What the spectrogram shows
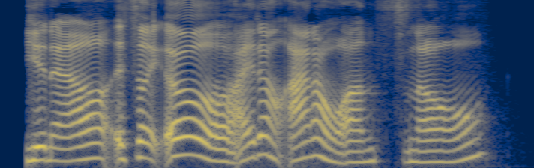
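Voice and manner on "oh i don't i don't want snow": stuffy, whiny, painfully grown-up grumbling voice. Imitating chat members who hate snow, mocking painfully adult tone. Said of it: "painfully adult".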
